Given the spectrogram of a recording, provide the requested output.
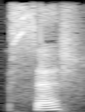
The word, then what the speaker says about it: Sech: and then there is, I don't know how you say his name, but it's spelled S-E-C-H. Do you say Sech? Sech? Sech. Yeah.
